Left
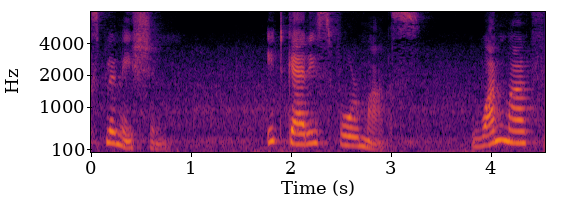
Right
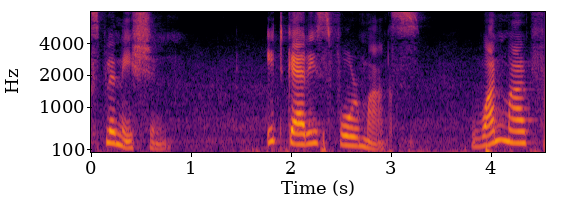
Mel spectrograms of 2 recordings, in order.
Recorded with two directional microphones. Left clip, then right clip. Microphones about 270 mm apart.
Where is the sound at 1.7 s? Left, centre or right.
Right.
